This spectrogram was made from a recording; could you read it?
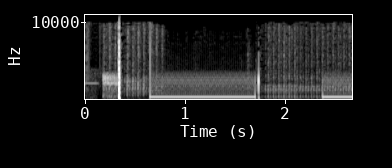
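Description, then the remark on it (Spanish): A steady electronic telephone tone sounds in two long beeps separated by a pause, with sharp clicks from the line just before and between them, as a call is dialed to a wrong number. Nobody speaks. “márcame bien, mi c***o de parió, que me estás llamando al tío este, ya lo hemos llamado tres veces.”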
